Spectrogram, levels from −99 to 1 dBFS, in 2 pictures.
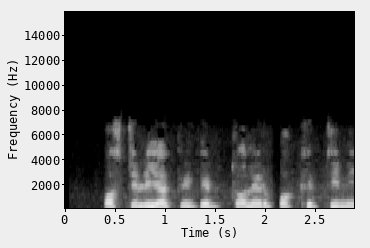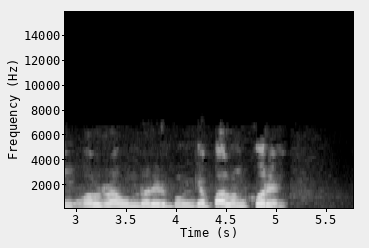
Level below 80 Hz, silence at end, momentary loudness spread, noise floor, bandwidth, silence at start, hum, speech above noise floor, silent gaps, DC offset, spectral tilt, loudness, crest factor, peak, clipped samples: -58 dBFS; 0.7 s; 6 LU; -68 dBFS; 7 kHz; 0.4 s; none; 51 dB; none; under 0.1%; -8.5 dB/octave; -18 LUFS; 16 dB; -2 dBFS; under 0.1%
